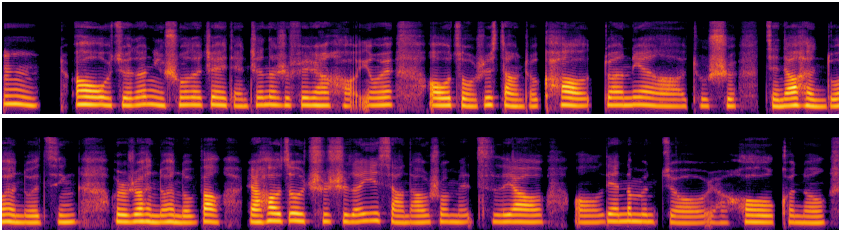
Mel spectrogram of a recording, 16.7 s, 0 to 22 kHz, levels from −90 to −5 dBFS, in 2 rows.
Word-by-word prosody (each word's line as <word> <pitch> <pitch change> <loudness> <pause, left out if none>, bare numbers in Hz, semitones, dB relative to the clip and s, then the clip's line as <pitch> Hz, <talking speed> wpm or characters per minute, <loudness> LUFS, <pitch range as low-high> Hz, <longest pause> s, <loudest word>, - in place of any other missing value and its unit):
嗯， 260 -4 0 0.3
哦， 255 0 +8
我 235 -2 +2
觉 230 -1 -1
得 245 +2 0
你 250 -3 -1
说 240 +2 -1
的 240 0 +1
这 245 0 0
一 230 - +1
点， 210 -2 -6
真 240 +3 -3
的 245 -1 0
是 235 0 -3
非 235 0 -1
常 230 0 +3
好。 215 -1 -7
因 230 - -5
为， 240 +1 +1 0.3
我 230 0 +6
总 220 -3 -1
是 235 +3 -1
想 220 -3 0
着， 205 -1 -5
靠 225 0 +4 0.2
锻 235 -1 +1
炼 240 -2 +1
啊 205 -1 -2
就 210 0 -8
是 210 0 -3 0.3
减 205 -1 -1
掉 225 +2 +8
很 210 -3 +1
多 210 +1 -1
很 210 -2 +1
多 200 0 -1
斤， 210 +1 -4 0.4
或 225 -4 +1
者 215 - +4
说 225 +1 +5
很 215 -2 +2
多 210 +1 0
很 210 -2 +2
多 195 0 -1
磅。 215 -1 +4 0.2
然 210 -2 +4
后 240 +1 +6
就 235 0 +2
迟 225 0 -5
迟 220 0 -3
地 215 +1 -1
一 245 +1 -2
想 210 -4 -3
到 200 0 -2
说， 215 +1 -5
每 210 0 -6
次 215 -1 -6
要， 215 -1 +2 0.3
呃， 205 0 -4
练 230 0 0
那 230 - +1
么 225 -1 -2
久， 190 -2 -6
然 195 0 -11
后 205 -1 0
可 205 - -7
能 190 0 -3
220 Hz, 240 characters per minute, -21 LUFS, 205-235 Hz, 0.4 s, 哦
